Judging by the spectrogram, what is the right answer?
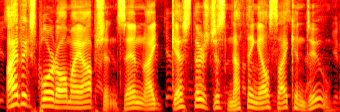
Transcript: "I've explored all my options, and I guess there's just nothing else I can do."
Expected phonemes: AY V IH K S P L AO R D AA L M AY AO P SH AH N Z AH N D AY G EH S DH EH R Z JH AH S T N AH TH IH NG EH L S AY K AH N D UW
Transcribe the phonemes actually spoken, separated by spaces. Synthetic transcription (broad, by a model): AY V IH K S P L AO R D AA L M AY AO P SH AH N Z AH N AY G EH S DH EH R Z JH AH S T N AH TH IH NG EH L S AY K AH N D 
